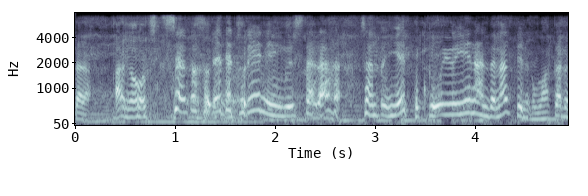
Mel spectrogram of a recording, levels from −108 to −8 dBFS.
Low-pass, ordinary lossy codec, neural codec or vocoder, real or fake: 7.2 kHz; none; codec, 24 kHz, 6 kbps, HILCodec; fake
